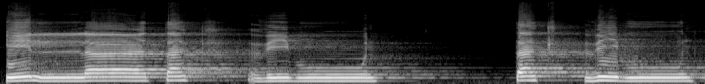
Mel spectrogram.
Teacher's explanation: Huruf la ditahan dan ditekan lalu dipanjangkan 2 harokat ya. Yang pertama karena ada tanda tasdid, yang kedua ada alif di depannya ya.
